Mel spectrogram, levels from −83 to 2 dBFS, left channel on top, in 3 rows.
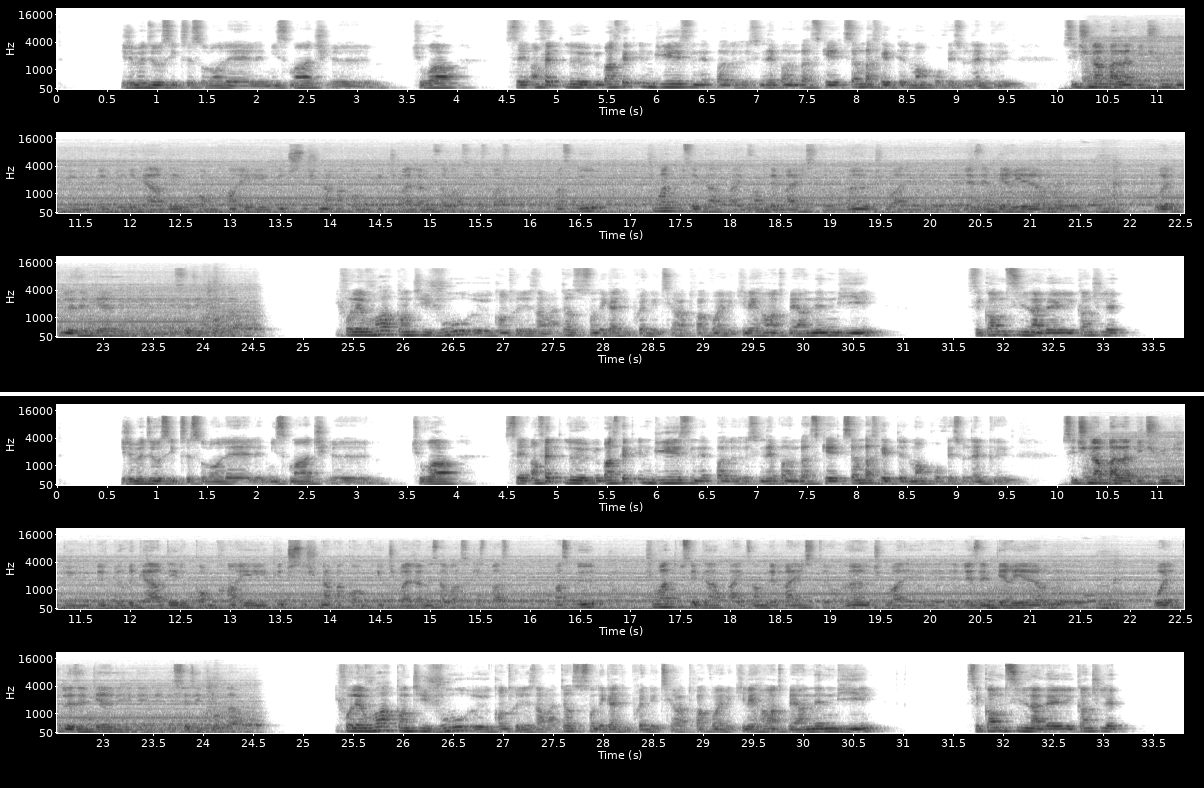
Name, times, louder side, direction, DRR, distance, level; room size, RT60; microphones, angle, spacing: voice 1, 0.6-3.3 3.6-4.0 4.5-9.6 10.1-15.8 16.2-21.6 22.2-24.5 25.3-30.8 31.6-33.1, right 1 dB, 70° right, 0.8 m, -26 dB
sound 1, 10.0-24.6, equal, 30° left, 0.9 m, -32 dB
3.5 x 2.4 x 2.4 m
head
